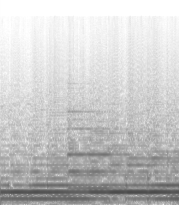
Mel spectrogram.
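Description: Live rock band playing loudly, led by held guitar chords that ring on steadily, with new notes coming in about a second in.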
